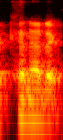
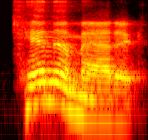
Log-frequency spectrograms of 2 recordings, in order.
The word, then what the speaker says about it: kinematic: compensation patterns find the kinetic chain kinematic chain with the extra syllable there kinematic is about whether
